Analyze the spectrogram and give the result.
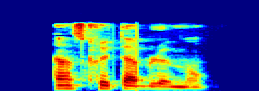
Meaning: inscrutably
- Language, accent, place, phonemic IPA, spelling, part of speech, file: French, France, Lyon, /ɛ̃s.kʁy.ta.blə.mɑ̃/, inscrutablement, adverb, LL-Q150 (fra)-inscrutablement.wav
